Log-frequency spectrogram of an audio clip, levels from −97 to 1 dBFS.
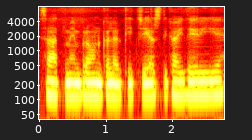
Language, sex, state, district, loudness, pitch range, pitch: Hindi, male, Himachal Pradesh, Shimla, -13 LUFS, 110-120 Hz, 115 Hz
